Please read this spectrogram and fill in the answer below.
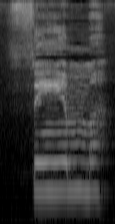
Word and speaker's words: theme: like a ly snake I always say that is like it's little snake because you have to show a little bit your tongue it's crazy I know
